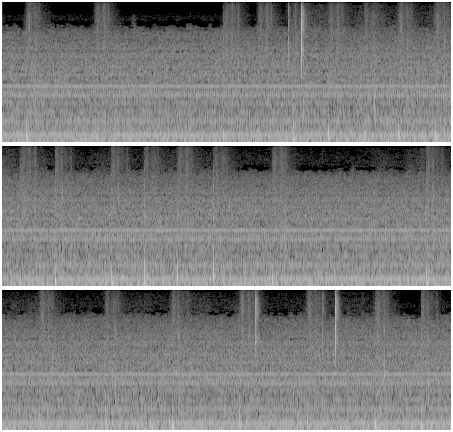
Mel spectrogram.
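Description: Footsteps thud at a walking pace.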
